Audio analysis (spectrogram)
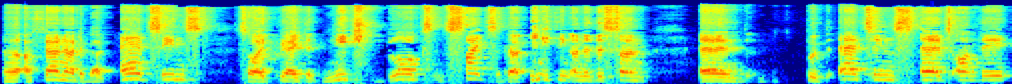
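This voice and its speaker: A man in his thirties from South Africa with a South African accent, hosting a webinar in an earnest, persuasive way with pauses to think. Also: high-pitched, fairly bright tone, reverberant, low-quality recording. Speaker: webinar host. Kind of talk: webinar presentation.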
